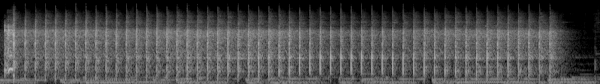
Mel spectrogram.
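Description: An airsoft BAR 1918 A2 replica fires on a charged battery in one long, fast, evenly spaced burst of mechanical clacks lasting several seconds, loud and close, before the motor winds down at the end.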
